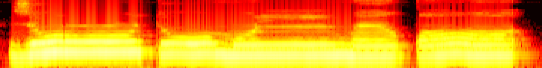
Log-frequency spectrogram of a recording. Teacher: Alif lam yang bertemu dengan huruf mim yang merupakan huruf qamariah. Alif lamnya dibaca dengan sukun yang jelas. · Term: alif lam qamariah, alif lam qamariyah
